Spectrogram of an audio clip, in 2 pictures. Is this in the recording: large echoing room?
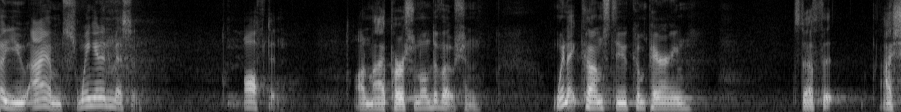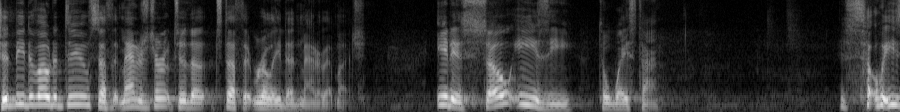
yes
